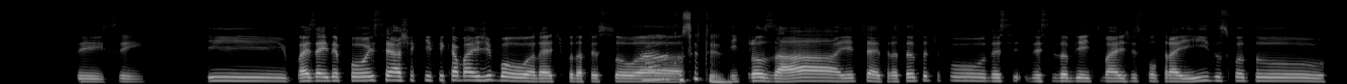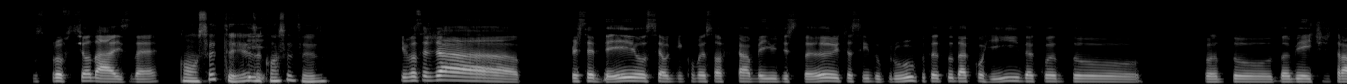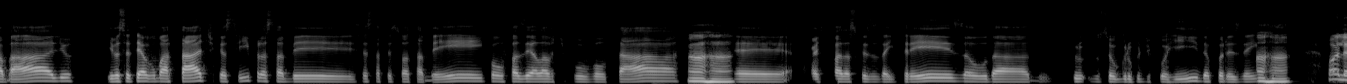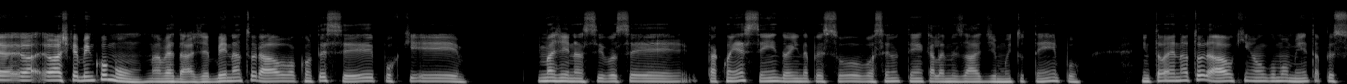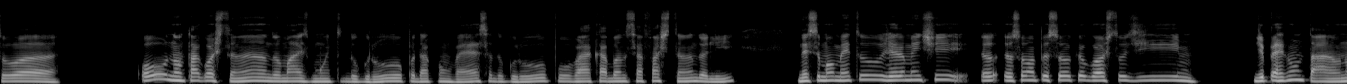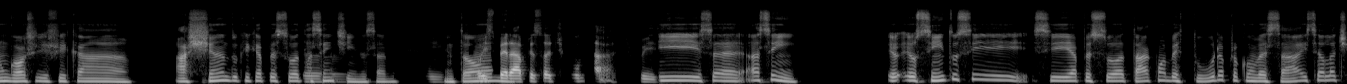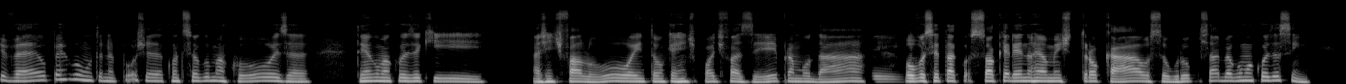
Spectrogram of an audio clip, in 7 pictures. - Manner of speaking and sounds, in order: none
- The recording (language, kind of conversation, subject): Portuguese, podcast, Como criar uma boa conexão ao conversar com alguém que você acabou de conhecer?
